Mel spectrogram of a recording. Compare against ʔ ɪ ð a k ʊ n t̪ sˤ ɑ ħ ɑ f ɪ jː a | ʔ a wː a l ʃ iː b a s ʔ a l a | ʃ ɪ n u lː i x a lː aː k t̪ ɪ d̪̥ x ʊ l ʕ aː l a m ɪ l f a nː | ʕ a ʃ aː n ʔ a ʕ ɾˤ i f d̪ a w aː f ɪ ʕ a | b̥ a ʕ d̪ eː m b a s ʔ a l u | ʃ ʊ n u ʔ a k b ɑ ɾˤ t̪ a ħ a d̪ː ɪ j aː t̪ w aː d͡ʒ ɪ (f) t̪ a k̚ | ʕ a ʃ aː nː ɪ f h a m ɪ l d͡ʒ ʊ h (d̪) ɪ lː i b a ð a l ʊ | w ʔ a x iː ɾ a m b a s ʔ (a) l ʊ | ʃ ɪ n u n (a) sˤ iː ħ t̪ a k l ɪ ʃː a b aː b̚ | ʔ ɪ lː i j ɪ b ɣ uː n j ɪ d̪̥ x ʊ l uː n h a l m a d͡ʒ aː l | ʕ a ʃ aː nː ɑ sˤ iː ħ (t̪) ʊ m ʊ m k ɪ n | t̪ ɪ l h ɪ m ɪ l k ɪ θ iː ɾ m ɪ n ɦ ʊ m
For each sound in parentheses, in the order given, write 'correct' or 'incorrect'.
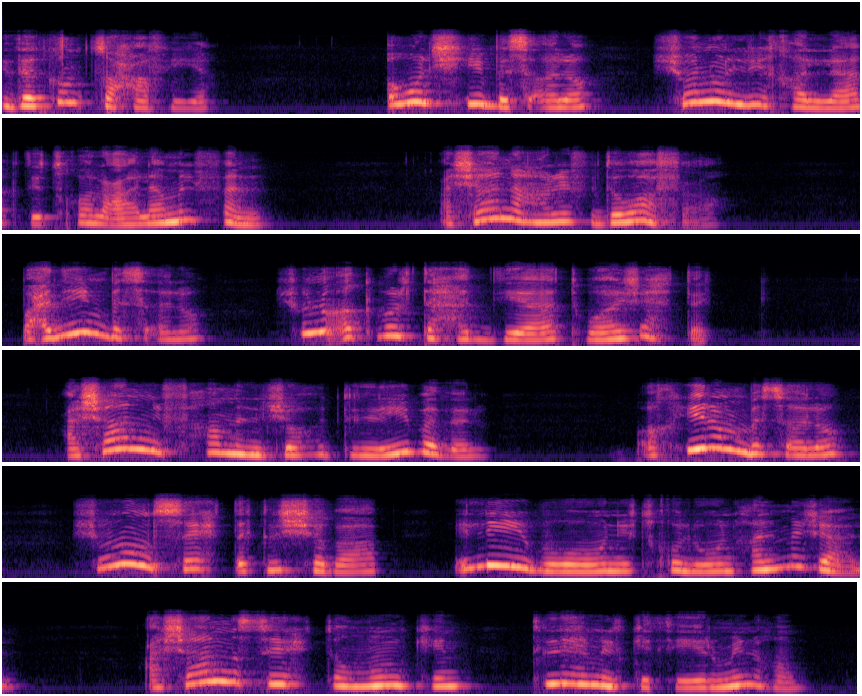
incorrect: h, correct, correct, incorrect: ɑ, correct

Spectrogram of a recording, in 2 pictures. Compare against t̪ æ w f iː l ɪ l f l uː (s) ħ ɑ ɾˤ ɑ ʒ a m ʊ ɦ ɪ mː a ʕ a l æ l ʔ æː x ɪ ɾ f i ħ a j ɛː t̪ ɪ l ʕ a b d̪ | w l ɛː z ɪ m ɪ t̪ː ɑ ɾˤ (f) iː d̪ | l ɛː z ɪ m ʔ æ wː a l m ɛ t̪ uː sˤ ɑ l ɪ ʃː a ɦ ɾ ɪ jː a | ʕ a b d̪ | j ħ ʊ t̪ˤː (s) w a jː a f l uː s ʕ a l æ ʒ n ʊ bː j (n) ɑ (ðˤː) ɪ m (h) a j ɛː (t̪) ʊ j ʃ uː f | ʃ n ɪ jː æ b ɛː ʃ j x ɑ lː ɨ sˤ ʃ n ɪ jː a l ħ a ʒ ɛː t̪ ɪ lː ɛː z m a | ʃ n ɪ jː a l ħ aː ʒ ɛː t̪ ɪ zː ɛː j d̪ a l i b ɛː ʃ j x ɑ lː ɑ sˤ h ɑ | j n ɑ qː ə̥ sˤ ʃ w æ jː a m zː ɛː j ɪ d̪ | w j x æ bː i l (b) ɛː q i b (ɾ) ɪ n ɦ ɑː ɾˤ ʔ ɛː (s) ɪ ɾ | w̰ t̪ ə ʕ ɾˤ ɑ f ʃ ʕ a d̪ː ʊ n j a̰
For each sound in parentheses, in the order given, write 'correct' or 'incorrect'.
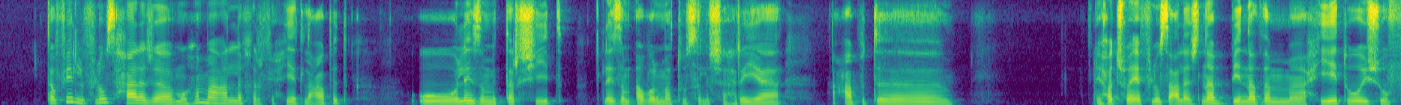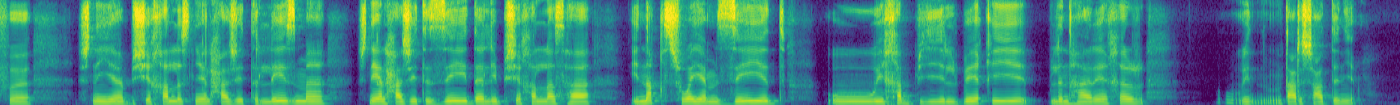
correct, incorrect: ʃ, incorrect: ʃ, correct, correct, incorrect: ħ, correct, correct, incorrect: l, incorrect: x

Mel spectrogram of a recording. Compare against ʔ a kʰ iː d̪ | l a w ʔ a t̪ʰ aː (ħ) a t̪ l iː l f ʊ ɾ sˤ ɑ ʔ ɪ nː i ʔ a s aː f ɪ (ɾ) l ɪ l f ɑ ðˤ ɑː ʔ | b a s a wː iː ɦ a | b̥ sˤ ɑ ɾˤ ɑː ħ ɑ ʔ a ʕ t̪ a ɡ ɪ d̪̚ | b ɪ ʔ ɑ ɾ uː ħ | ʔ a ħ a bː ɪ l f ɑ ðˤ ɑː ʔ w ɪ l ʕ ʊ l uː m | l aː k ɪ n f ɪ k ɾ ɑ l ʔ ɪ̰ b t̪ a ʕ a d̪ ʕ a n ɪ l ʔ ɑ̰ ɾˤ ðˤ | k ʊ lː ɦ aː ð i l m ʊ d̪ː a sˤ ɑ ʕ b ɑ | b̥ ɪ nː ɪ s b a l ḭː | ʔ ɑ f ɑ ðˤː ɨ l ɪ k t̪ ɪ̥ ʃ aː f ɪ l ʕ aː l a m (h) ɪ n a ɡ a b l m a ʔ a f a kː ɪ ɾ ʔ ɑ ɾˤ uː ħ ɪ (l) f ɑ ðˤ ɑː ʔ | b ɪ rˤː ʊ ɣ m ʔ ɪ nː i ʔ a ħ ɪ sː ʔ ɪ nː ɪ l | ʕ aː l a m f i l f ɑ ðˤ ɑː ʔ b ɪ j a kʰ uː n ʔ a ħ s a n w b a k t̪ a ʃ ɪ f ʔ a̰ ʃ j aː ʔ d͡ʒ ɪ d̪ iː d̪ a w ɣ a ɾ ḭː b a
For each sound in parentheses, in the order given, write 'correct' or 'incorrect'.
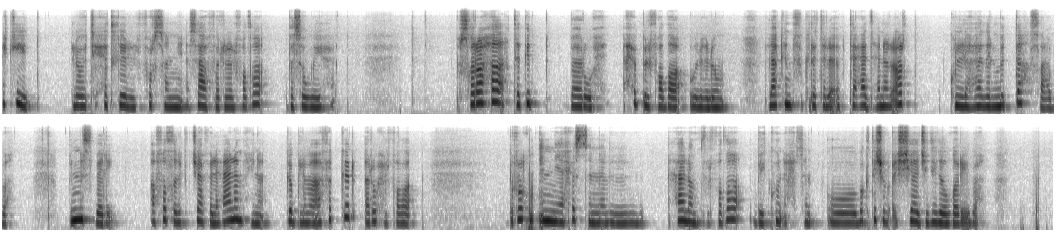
correct, correct, correct, correct

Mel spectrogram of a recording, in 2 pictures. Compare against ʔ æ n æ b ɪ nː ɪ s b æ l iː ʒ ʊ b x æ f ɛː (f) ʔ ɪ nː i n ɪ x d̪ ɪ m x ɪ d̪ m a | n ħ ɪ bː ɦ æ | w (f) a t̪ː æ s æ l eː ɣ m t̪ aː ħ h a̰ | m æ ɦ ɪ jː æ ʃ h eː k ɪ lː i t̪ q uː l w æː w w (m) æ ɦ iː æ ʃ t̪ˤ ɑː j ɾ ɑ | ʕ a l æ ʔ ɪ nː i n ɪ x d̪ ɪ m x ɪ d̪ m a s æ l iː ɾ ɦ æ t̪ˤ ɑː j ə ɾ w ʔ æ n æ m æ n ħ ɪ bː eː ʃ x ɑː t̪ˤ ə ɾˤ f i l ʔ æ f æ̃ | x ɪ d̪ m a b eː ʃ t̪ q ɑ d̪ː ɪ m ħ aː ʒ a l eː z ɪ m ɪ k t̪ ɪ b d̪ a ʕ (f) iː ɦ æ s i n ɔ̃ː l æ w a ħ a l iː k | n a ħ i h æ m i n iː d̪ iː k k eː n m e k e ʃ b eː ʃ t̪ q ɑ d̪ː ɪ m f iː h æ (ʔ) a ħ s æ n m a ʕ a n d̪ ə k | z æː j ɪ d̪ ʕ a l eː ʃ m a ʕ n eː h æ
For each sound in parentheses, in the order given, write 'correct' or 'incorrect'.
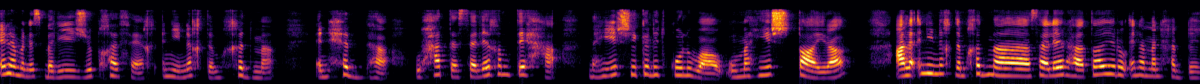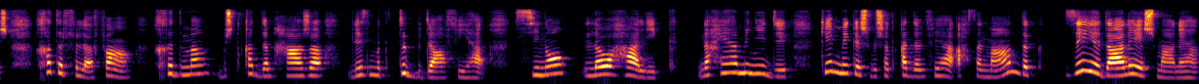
incorrect: x, incorrect: ħ, correct, correct, correct

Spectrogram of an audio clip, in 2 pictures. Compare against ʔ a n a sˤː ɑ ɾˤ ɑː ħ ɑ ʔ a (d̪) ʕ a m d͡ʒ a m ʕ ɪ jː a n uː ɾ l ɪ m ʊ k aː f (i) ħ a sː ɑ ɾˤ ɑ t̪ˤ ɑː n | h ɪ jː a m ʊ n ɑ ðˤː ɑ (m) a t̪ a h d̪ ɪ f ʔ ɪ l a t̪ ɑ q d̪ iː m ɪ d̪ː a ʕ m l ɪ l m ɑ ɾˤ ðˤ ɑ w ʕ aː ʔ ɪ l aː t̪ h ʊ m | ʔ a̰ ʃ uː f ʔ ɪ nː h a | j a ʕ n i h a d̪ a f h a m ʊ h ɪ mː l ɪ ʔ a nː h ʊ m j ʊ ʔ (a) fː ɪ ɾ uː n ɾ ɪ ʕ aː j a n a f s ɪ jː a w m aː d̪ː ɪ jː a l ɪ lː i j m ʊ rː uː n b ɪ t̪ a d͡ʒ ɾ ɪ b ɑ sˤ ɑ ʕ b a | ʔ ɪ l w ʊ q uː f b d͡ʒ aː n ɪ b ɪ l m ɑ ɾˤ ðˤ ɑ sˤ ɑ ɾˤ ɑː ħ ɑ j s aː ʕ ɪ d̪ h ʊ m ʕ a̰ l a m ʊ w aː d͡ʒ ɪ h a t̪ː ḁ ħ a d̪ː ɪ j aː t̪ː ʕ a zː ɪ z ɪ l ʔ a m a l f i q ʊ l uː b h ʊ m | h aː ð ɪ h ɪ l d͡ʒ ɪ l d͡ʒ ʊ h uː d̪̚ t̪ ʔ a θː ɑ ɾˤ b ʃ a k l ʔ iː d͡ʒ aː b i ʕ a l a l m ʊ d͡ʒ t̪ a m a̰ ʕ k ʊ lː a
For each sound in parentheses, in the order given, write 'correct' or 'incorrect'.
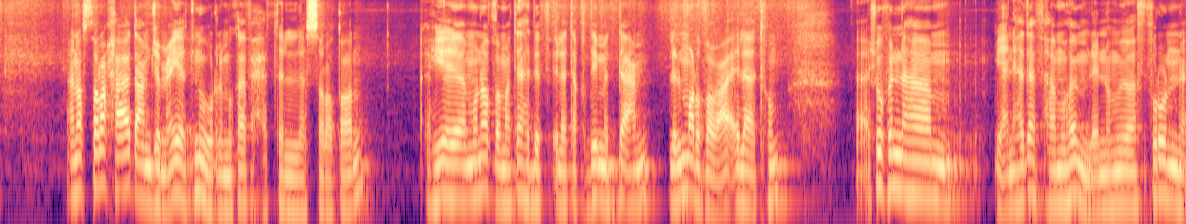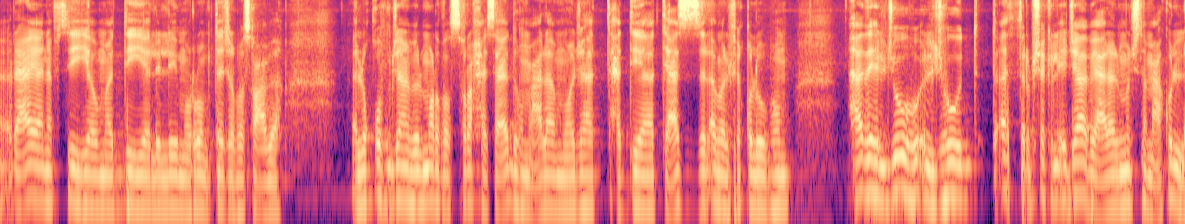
correct, incorrect: a, correct, correct

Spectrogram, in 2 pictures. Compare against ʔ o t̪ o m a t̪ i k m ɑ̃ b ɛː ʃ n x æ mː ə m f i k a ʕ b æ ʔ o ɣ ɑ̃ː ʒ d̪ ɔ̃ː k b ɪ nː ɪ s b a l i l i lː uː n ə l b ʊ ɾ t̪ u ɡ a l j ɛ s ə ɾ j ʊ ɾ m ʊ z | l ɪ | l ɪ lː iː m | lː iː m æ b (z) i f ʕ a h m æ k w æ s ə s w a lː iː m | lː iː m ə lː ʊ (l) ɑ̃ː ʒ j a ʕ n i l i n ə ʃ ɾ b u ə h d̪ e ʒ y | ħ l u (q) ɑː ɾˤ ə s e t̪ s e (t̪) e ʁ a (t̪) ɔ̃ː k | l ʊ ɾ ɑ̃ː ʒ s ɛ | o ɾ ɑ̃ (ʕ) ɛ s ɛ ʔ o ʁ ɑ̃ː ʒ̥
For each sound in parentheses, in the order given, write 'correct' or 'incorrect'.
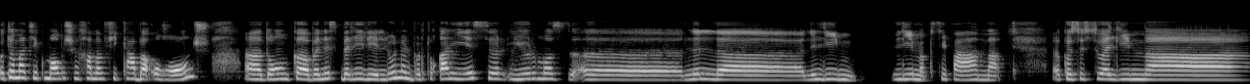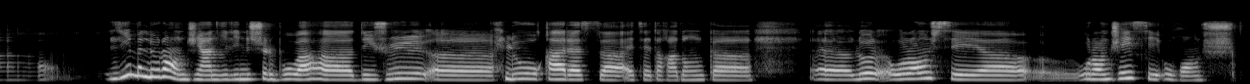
incorrect: s, incorrect: ɾ, correct, correct, incorrect: d̪, incorrect: ʒ

